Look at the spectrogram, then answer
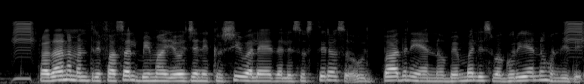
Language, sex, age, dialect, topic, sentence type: Kannada, female, 18-24, Coastal/Dakshin, agriculture, statement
